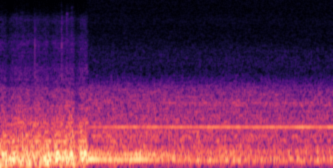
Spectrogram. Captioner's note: engine, electric fan noise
